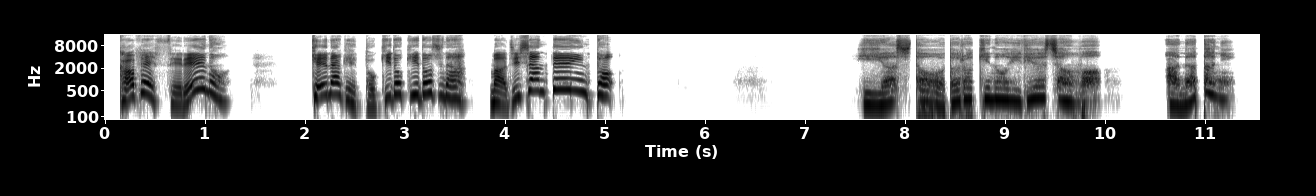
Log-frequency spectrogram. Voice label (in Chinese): 标题朗诵; 簡体中文版; Cafe『Sereno』～健気ときどきドジな、マジシャン店員と。コーヒーミル/カードシャッフル/チタン耳かき～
